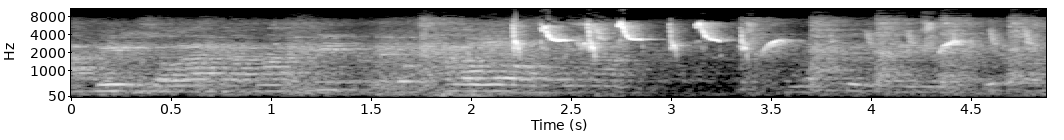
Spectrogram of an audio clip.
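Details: Ciblek semi singing, meant for morning playback so other birds answer: after two seconds of low background murmur, a burst of sharp high downslurred chirps, about eight in quick succession, over a steady hum.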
